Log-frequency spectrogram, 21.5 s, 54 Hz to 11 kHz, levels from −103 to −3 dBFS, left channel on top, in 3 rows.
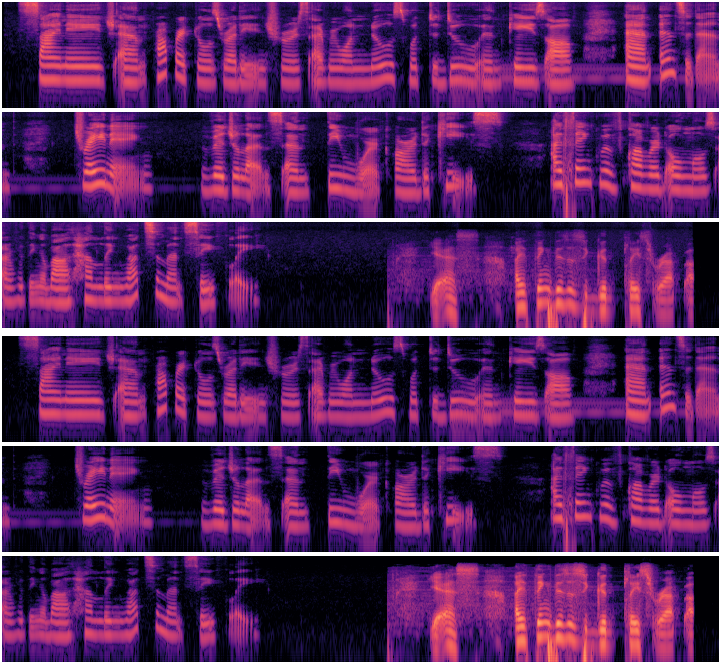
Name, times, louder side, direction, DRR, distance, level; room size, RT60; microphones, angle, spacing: voice 1, 0.2-7.6 7.9-8.7 9.2-12.2 12.7-16.8, left 8 dB, 40° left, 0.4 m, -39 dB
sound 1, 4.5-9.0, left 1 dB, 80° left, 3.8 m, -67 dB
voice 2, 18.2-21.3, right 6 dB, 85° right, 0.5 m, -35 dB
open air
head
